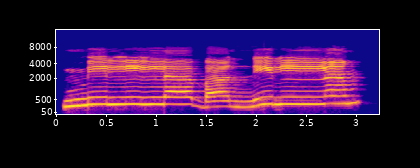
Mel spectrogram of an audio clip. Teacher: اس قاعدے کو کہتے ہیں ادغام بلا غنہ، یعنی کہ ہم ملائیں گے لیکن بغیر غنہ کے ملا کر پڑھیں گے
